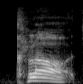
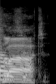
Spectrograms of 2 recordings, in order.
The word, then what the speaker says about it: clart: Clart. Just pronounce clart. – It. – Clart. C-L-A-R-T.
